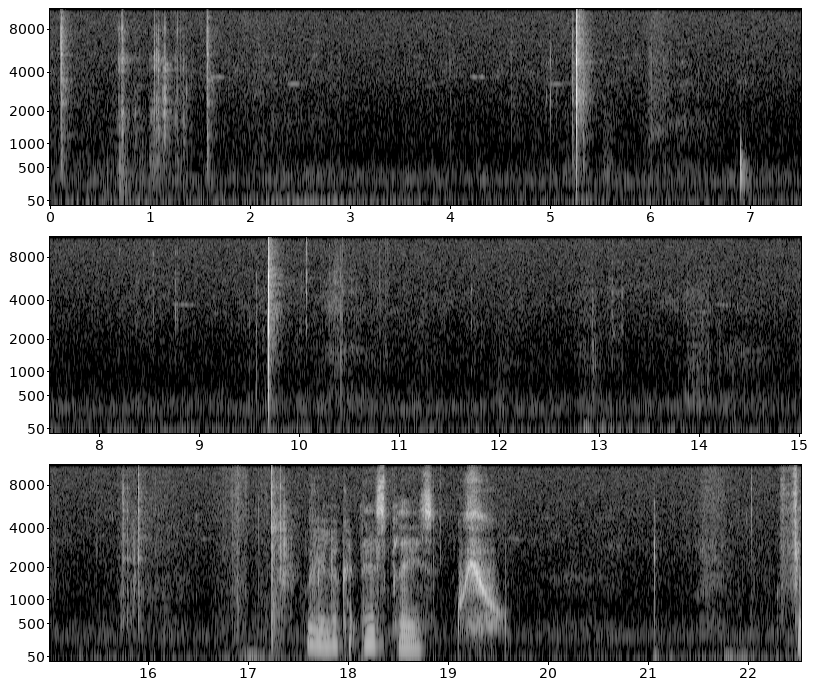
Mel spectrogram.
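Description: Small plastic bricks click and snap together close by.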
